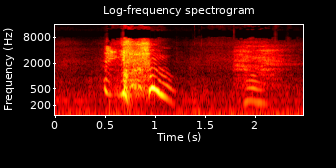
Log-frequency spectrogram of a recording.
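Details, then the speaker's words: Female sitting in her car, sneezing from allergies with tickly, runny nose and watering eyes, one of five sneezes into a handkerchief: sharp inhaled build-up, forceful explosive burst, softer trailing sound. "Excuse me. Oh, I think I have to sneeze again. Oh, my nose has been tickling all day."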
